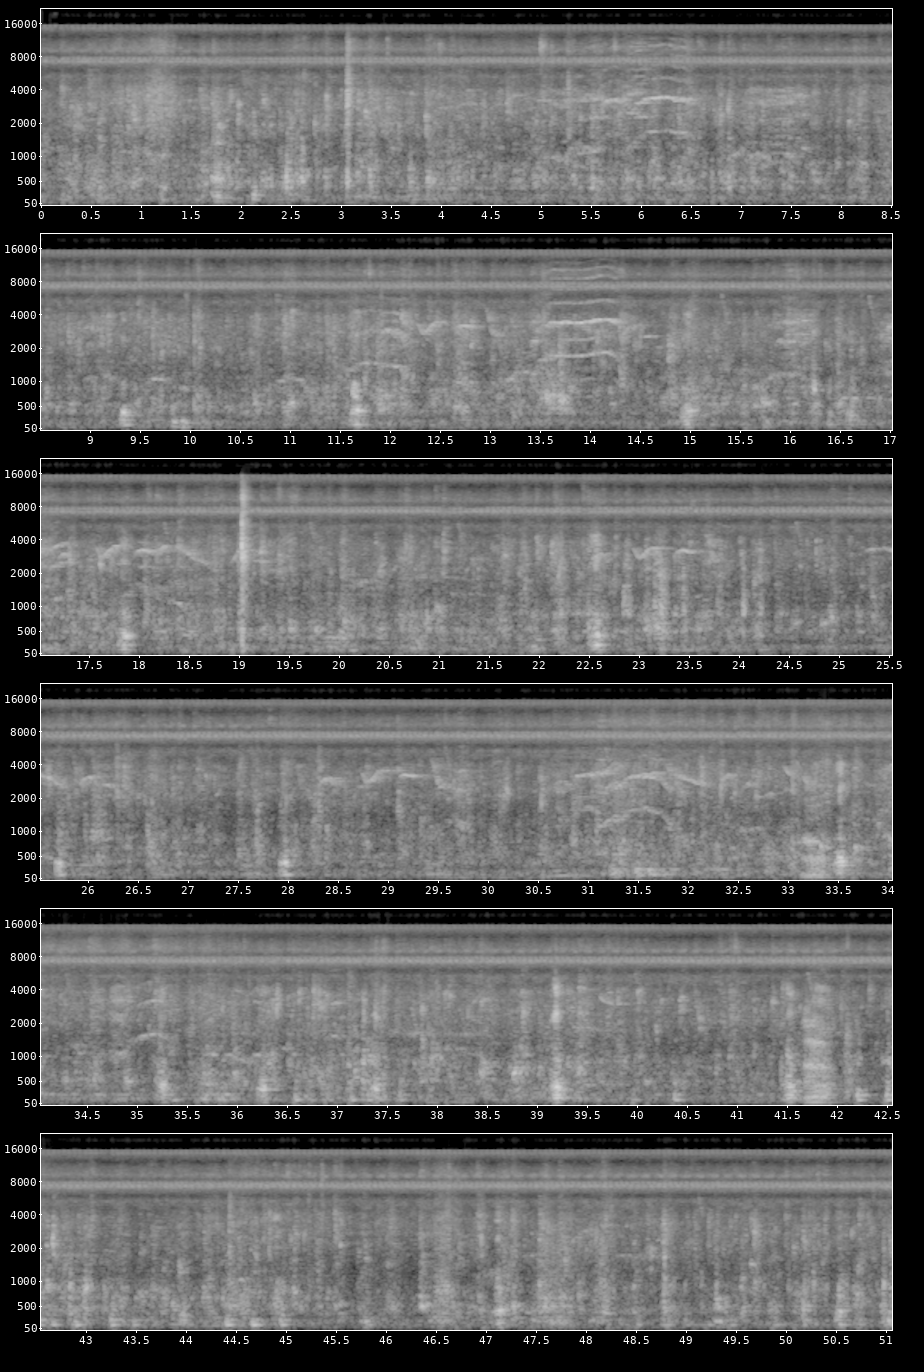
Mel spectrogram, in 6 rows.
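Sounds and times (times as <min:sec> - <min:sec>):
small birds chirping: 0:04.2 - 0:07.8, 0:10.6 - 0:19.4, 0:20.0 - 0:43.2.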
